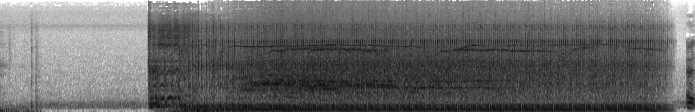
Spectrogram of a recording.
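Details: Sailboat engine just after fitting a new drive belt: quiet, then fires at once into a steady, even chug near four beats a second, no belt squeal; runs healthy.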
